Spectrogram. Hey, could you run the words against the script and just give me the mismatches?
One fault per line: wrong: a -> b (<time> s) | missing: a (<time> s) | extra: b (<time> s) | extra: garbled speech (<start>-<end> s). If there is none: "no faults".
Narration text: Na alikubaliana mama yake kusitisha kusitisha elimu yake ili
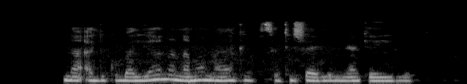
extra: na (1.8 s)
missing: kusitisha (3.1 s)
